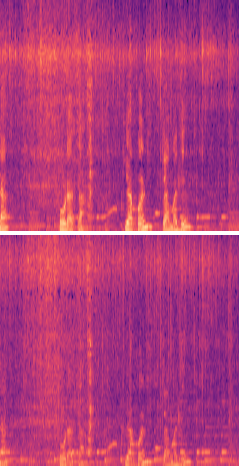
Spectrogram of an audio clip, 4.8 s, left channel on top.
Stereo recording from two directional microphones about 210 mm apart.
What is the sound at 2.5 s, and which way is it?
Speech, 50° left (ahead or behind).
